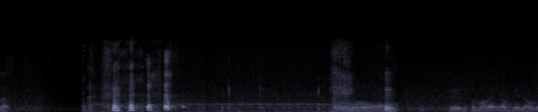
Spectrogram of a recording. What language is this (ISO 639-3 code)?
pan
